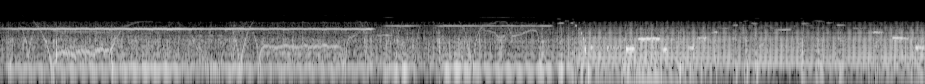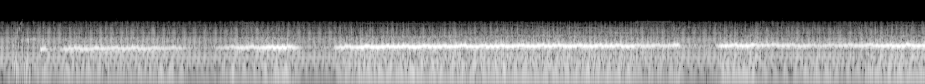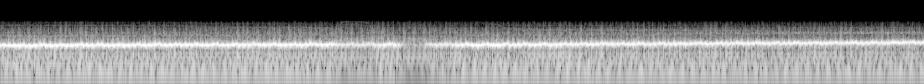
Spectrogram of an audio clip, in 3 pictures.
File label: Futz Radio: Frequency Modulations And Static Interference; Mono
